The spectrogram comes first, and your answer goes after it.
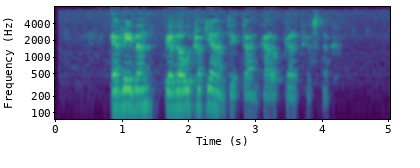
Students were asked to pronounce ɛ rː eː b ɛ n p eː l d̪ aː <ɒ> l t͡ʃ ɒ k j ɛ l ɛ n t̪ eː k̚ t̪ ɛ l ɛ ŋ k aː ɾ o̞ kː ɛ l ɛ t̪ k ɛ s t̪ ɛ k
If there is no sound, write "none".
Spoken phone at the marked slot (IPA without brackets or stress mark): u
